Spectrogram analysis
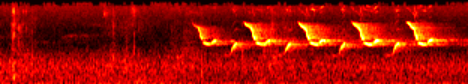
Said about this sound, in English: Carolina wren. Very close up. This one's only a few feet in front of me.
